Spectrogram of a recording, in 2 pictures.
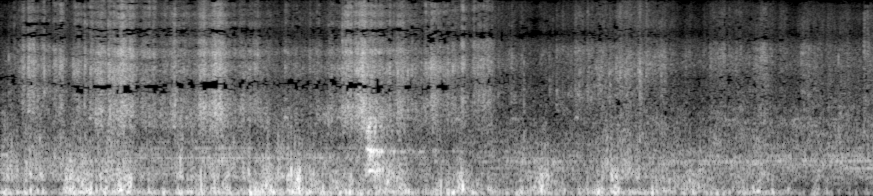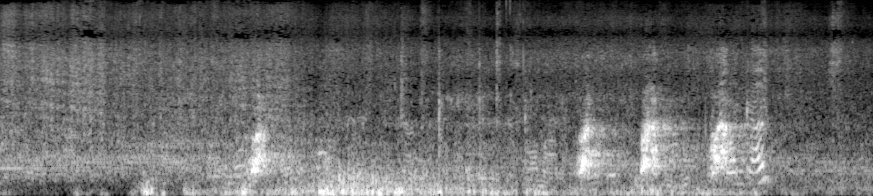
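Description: A dog barking: one bark about eleven seconds in, then three quick barks near the end, over a low rumble of wind on the microphone.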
